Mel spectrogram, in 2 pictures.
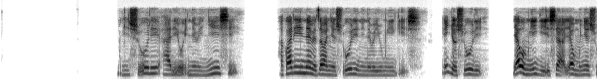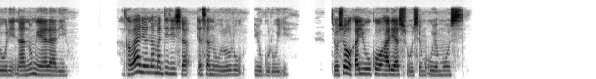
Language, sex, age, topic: Rundi, female, 25-35, education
